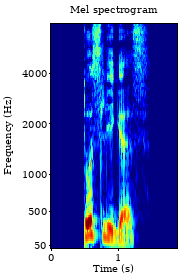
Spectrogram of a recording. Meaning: strong/mixed nominative/accusative neuter singular of dusslig
- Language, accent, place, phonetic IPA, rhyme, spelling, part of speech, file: German, Germany, Berlin, [ˈdʊslɪɡəs], -ʊslɪɡəs, dussliges, adjective, De-dussliges.ogg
